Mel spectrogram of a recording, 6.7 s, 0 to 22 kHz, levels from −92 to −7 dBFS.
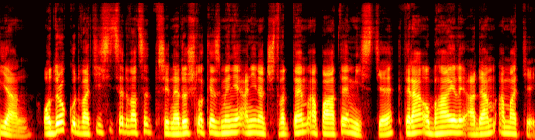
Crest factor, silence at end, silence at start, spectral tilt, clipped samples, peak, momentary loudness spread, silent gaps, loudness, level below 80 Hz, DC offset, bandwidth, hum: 18 dB; 0 s; 0 s; -6 dB/octave; under 0.1%; -2 dBFS; 7 LU; none; -20 LUFS; -64 dBFS; under 0.1%; 19.5 kHz; none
